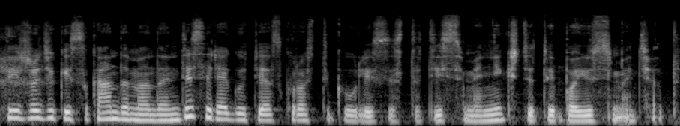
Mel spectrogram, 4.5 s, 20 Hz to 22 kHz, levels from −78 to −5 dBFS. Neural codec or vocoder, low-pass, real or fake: vocoder, 48 kHz, 128 mel bands, Vocos; 14.4 kHz; fake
